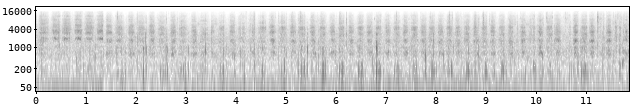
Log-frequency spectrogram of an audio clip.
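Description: Double-loop bow drill in a fast, even rhythm of about four strokes a second: a wooden spindle spinning back and forth in a wooden hearth board. It squeaks in the first second or so, then turns to a dry grinding as the wood heats to smoking, working up an ember.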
